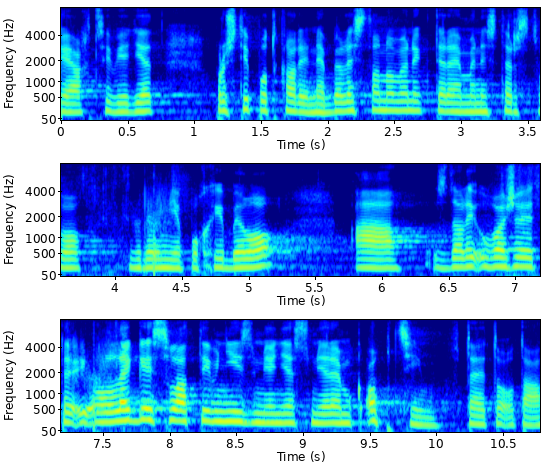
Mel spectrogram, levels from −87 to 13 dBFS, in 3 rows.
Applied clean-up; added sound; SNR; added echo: neural separator model SepFormer DNS4.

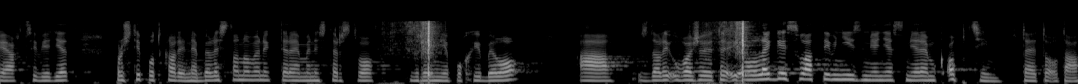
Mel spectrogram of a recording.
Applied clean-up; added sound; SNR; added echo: classical method spectral subtraction.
